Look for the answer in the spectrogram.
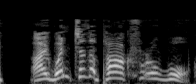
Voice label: happy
